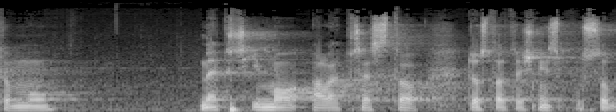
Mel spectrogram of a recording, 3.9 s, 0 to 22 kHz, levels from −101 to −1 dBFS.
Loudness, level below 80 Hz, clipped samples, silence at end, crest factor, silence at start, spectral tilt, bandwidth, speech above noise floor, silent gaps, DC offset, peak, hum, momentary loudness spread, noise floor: -23 LUFS; -44 dBFS; under 0.1%; 0 s; 16 dB; 0 s; -3.5 dB/octave; 16.5 kHz; 28 dB; none; under 0.1%; -8 dBFS; none; 7 LU; -51 dBFS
